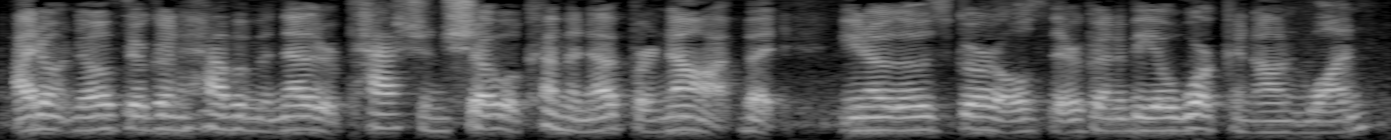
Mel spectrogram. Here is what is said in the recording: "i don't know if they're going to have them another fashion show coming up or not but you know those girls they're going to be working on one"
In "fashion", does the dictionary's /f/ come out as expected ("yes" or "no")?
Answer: no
